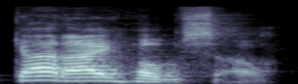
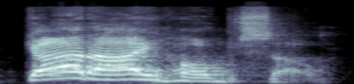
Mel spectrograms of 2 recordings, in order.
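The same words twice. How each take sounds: First: Said in the usual way. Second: "God, I hope so" said louder and slower, leaning on God; emphatic repeat. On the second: Real, not acted. Host answering about Goddard, emphatic and slow. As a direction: push it out with longing.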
